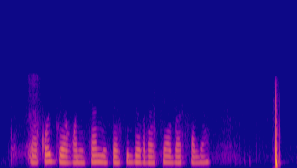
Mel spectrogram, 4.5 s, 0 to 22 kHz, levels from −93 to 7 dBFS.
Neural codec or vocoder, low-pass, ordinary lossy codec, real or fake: codec, 16 kHz, 6 kbps, DAC; 3.6 kHz; MP3, 32 kbps; fake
